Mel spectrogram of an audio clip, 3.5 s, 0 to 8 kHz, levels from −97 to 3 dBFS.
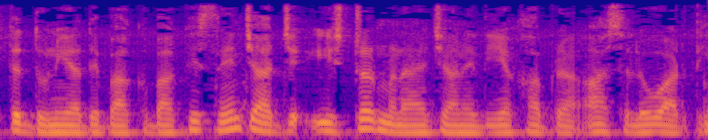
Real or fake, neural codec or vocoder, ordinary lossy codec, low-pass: real; none; none; 7.2 kHz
